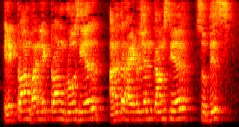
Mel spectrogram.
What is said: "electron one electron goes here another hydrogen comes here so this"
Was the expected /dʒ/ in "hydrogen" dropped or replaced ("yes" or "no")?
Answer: no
